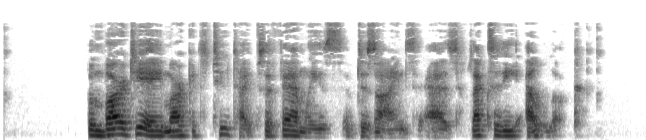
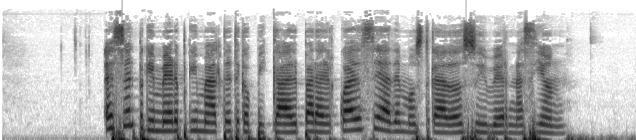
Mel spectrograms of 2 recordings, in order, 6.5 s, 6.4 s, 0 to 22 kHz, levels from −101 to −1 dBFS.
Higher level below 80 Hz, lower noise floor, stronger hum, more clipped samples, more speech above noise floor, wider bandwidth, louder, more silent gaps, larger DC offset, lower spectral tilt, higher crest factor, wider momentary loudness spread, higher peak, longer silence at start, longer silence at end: second, -66 dBFS vs -26 dBFS; first, under -90 dBFS vs -61 dBFS; neither; neither; first, over 70 dB vs 45 dB; second, 11.5 kHz vs 16 kHz; second, -20 LUFS vs -16 LUFS; neither; neither; first, -5.5 dB/octave vs -3 dB/octave; about the same, 20 dB vs 16 dB; first, 18 LU vs 6 LU; about the same, -2 dBFS vs 0 dBFS; second, 0.9 s vs 1.05 s; about the same, 0.65 s vs 0.55 s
